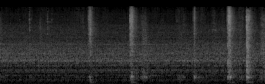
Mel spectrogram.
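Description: Large kitchen knife cutting a pumpkin into pieces: a handful of sharp knocks from the blade and pumpkin against the cutting board, the first about two seconds in, louder near the end.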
